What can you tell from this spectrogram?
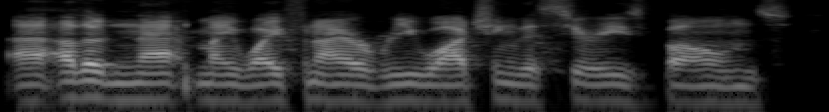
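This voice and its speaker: A man's voice: on the low side, little pitch movement, quick pace, fairly bright tone, no echo. A middle-aged man from Canada co-hosting a casual podcast, rambling along with lots of fillers. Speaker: podcast co-host. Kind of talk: casual chat.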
